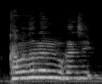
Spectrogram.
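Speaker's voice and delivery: high, clipped exasperated jab; angry jealous retort. Retold or imitated. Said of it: "untuk marah kepanjangan".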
